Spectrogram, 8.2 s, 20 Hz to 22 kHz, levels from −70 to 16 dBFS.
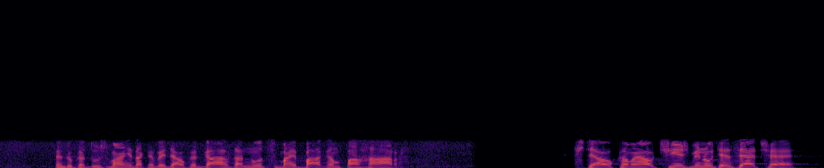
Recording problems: high frequencies cut off; severe; nothing above 3.5 kHz
hiss; faint; until 5 s; 25 dB below the speech

